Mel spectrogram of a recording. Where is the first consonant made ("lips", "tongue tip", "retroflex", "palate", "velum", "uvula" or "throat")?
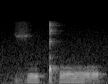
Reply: tongue tip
